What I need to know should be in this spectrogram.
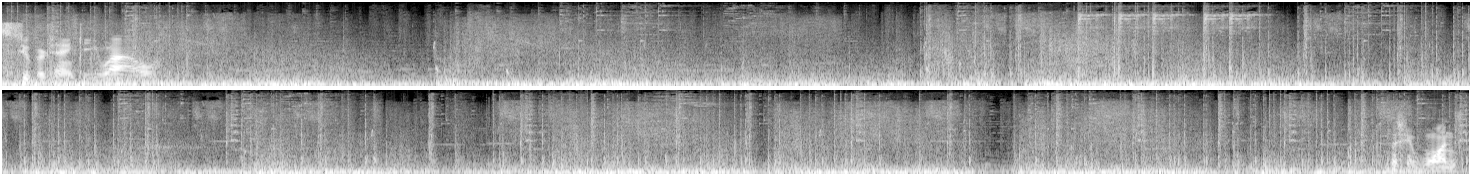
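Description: Small explosions boom in quick succession.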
